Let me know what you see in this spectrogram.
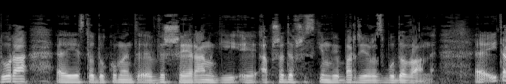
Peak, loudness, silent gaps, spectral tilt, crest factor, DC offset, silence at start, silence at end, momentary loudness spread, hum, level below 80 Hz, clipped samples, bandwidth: -2 dBFS; -17 LUFS; none; -5.5 dB/octave; 14 dB; under 0.1%; 0 s; 0 s; 6 LU; none; -46 dBFS; under 0.1%; 11.5 kHz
